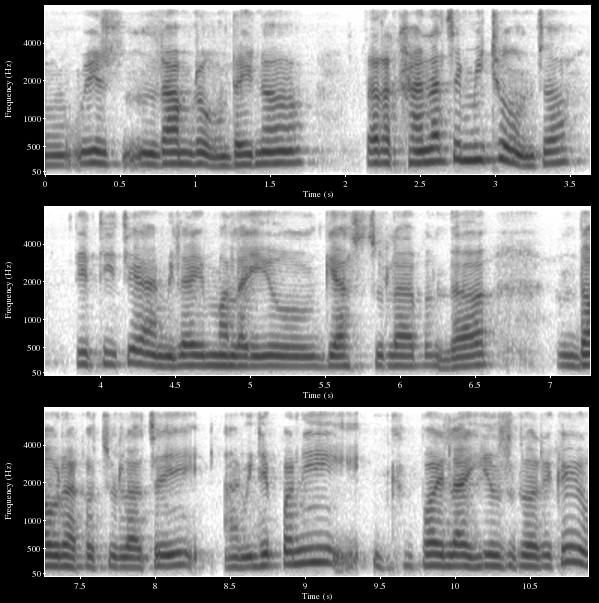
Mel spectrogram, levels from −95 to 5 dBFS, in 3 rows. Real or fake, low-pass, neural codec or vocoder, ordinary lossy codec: fake; 7.2 kHz; vocoder, 22.05 kHz, 80 mel bands, HiFi-GAN; none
